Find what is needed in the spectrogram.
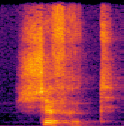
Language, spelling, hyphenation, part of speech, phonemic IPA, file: Dutch, sufferd, suf‧ferd, noun, /ˈsʏ.fərt/, Nl-sufferd.ogg
- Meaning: 1. fool, idiot 2. a local or regional newspaper 3. dotard, person with mental impairments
